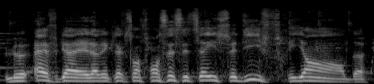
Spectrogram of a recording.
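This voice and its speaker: A man hosting a television quiz show, reading clues briskly and confirming answers. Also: on the high side, soft background music. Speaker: game show host. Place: television studio with audience.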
